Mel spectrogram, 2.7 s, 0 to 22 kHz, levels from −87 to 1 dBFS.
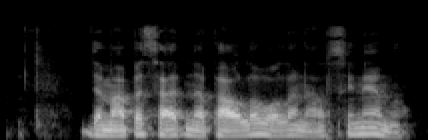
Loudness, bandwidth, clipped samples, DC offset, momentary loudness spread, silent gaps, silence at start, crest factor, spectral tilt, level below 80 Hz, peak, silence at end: -26 LUFS; 11 kHz; under 0.1%; under 0.1%; 9 LU; none; 0.5 s; 18 dB; -8.5 dB/octave; -58 dBFS; -10 dBFS; 0.15 s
